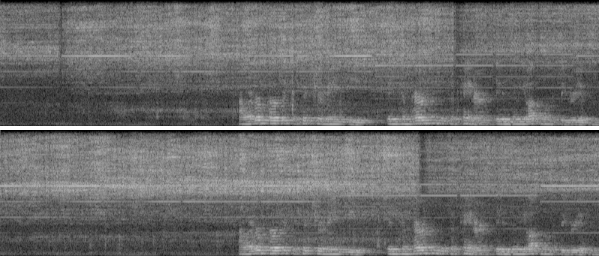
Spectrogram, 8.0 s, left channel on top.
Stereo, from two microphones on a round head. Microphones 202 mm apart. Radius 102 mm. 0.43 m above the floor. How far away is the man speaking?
About 1.7 m.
